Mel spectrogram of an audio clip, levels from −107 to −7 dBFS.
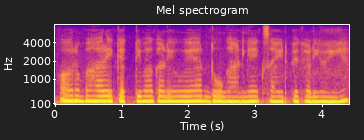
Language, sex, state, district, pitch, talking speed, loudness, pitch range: Hindi, female, Chandigarh, Chandigarh, 185 Hz, 215 wpm, -11 LUFS, 180-195 Hz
